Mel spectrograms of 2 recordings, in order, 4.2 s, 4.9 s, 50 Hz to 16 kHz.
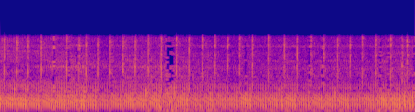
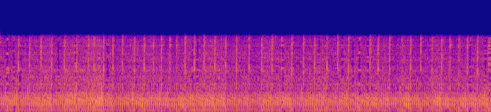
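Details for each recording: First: Poulan Wild Thing 40cc two-stroke chainsaw after aftermarket carburetor replacement, choke off: starts slowly and runs unevenly at low speed with a slight stumble, owner thinks too rich low-speed mixture causing bog; happier at high speed. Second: Poulan Wild Thing 40cc two-stroke chainsaw after aftermarket carb fitted and a quarter-turn mixture adjustment, no choke: steady, even buzz at a slightly fast idle, not fast enough to need the chain brake, no surging or stalling; normal running.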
